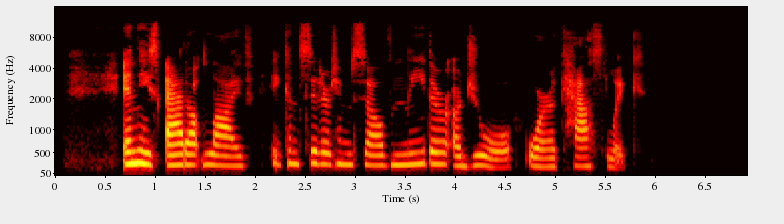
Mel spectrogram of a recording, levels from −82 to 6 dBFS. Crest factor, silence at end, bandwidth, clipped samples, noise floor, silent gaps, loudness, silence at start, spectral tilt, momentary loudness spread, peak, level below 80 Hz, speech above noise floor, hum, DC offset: 22 dB; 1.25 s; 11.5 kHz; under 0.1%; -83 dBFS; none; -25 LUFS; 0.55 s; -4 dB/octave; 16 LU; -2 dBFS; -80 dBFS; 58 dB; none; under 0.1%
